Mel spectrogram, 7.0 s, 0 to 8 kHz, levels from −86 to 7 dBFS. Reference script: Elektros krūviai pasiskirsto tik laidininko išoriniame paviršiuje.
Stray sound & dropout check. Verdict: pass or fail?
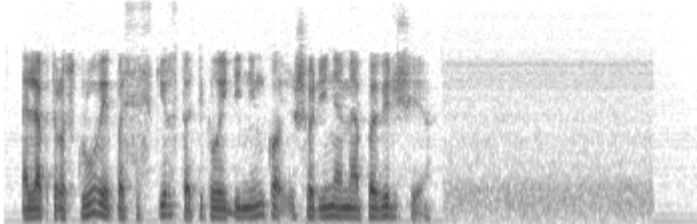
pass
